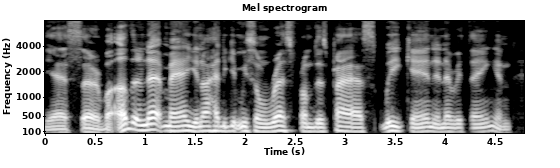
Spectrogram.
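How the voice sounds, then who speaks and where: A man co-hosting a live podcast, excitable and casual, a bit stuffy from a sinus cold. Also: lowish voice, fast, no room sound, clean studio sound. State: stuffy nose. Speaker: podcast co-host.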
